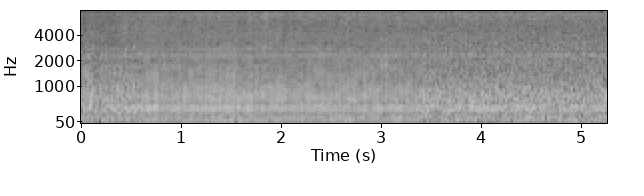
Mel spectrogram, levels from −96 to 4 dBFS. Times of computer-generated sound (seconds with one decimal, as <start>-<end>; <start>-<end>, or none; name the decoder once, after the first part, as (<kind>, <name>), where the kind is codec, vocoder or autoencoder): 0.6-3.4 (vocoder, Vocos)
